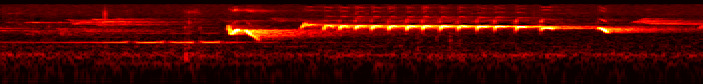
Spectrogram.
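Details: Male Siberian blue robin singing: a short downward-slurred whistle, then a fast, even trill of a dozen or so bright repeated notes on one pitch, ending in a higher flick. A faint steady hum sits underneath.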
